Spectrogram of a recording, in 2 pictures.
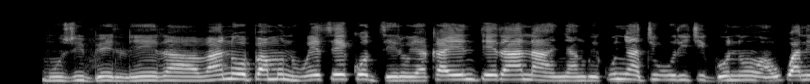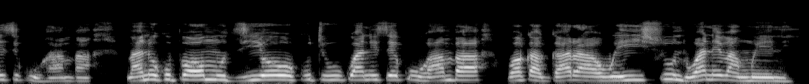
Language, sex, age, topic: Ndau, female, 36-49, health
